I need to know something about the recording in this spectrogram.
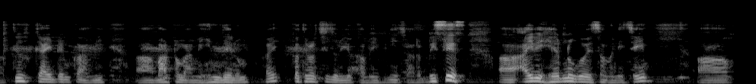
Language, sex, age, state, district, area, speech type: Nepali, male, 30-45, West Bengal, Alipurduar, urban, spontaneous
